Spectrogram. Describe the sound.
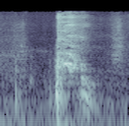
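One rough, fairly loud cough from a person with a scratchy throat, a harsh burst that fades over about half a second, with quiet before and after.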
